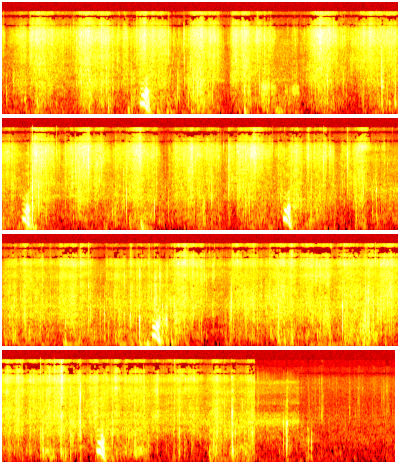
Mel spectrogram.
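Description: A hunter's imitation bull moose grunts: five short, loud calls, each dropping sharply in pitch, about every five to six seconds. Between them come footsteps crunching on a dirt road and clothing rustling.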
